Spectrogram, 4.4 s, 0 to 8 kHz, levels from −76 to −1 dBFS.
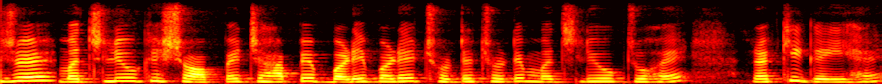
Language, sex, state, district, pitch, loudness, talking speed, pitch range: Hindi, female, Maharashtra, Pune, 280 Hz, -19 LUFS, 205 wpm, 265-310 Hz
